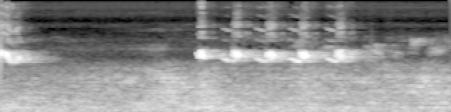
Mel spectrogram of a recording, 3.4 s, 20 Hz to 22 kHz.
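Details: A backyard bird known for more than 20 different sounds opens with a single chirp, then after a pause rattles off a quick run of about six similar bright notes, roughly four per second.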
